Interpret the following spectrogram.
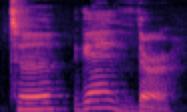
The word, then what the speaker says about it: together: Together, together, together, together. Ba âm tiết, trọng âm tiết thứ hai.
